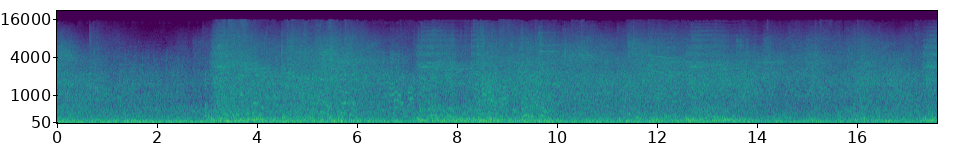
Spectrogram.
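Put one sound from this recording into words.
Heavy metal footsteps stomp.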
